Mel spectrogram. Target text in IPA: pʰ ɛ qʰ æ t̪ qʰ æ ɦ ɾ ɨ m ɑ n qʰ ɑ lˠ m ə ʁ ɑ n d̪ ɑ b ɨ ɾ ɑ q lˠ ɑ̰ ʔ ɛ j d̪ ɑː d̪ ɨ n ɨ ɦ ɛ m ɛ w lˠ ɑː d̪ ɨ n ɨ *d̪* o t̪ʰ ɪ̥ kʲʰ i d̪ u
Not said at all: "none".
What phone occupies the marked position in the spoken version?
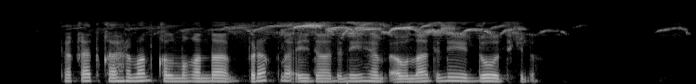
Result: d̪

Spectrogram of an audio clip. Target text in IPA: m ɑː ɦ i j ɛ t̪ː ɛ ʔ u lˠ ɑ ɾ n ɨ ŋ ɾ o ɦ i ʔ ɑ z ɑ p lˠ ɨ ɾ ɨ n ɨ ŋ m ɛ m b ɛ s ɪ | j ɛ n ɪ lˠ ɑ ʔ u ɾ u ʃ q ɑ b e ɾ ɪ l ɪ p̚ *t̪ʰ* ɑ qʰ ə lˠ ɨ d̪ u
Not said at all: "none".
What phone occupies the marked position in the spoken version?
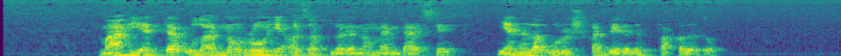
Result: t̪ʰ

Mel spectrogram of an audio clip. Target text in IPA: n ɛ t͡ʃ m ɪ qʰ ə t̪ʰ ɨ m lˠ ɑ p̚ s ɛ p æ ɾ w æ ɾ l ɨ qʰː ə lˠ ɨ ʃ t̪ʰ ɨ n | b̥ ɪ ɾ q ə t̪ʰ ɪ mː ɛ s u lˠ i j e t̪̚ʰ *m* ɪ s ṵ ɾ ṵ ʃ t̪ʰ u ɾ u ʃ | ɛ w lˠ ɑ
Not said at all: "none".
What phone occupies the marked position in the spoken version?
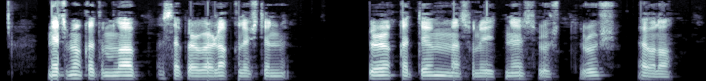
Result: n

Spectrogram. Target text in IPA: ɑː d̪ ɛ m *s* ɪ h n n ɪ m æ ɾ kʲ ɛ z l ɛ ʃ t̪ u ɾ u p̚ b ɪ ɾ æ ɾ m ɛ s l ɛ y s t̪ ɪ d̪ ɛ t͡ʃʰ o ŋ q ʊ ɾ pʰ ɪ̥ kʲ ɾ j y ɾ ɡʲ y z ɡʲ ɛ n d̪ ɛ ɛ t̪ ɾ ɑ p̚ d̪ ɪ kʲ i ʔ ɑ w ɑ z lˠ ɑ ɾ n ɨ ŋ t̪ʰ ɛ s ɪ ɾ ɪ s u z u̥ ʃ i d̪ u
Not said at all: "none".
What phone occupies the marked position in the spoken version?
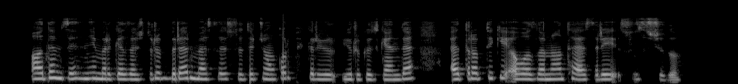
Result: z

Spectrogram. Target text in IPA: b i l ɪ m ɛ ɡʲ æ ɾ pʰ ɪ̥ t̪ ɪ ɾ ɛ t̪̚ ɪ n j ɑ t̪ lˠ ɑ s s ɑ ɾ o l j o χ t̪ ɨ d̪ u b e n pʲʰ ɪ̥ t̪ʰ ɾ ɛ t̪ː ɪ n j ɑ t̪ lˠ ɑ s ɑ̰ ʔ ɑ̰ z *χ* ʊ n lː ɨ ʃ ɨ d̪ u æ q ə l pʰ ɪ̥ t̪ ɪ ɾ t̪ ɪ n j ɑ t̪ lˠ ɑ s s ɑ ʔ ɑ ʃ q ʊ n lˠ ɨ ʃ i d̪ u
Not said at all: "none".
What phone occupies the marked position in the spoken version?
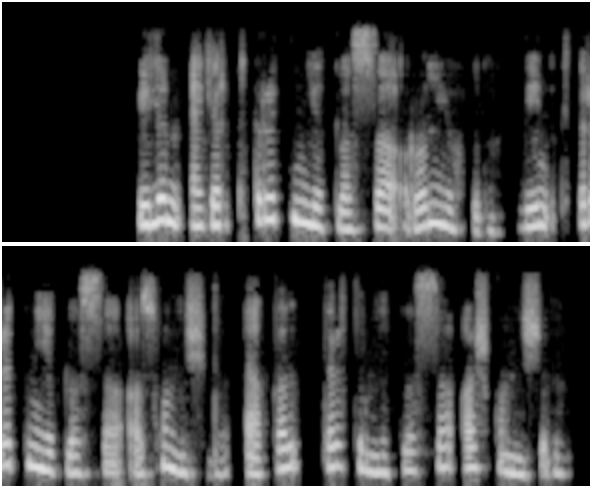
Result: ʁ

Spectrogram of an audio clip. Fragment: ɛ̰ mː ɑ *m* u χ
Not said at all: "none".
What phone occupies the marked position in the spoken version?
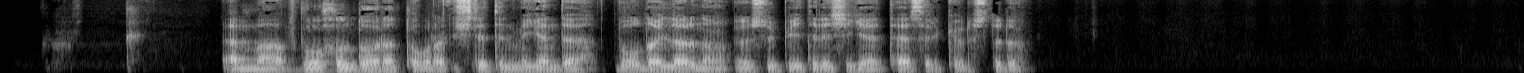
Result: b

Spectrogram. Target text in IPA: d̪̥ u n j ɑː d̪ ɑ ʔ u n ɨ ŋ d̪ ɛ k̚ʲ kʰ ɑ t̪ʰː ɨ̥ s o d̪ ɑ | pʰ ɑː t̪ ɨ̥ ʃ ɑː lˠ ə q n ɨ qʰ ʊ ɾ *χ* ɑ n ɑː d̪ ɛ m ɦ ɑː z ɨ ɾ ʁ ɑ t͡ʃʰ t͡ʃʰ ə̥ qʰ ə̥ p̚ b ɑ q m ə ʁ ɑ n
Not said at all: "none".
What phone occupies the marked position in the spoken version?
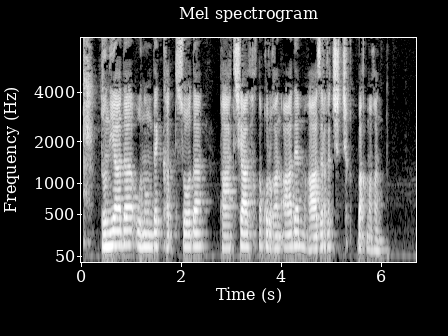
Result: ʁ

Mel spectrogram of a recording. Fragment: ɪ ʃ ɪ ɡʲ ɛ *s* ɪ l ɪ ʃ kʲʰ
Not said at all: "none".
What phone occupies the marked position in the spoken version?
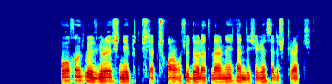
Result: s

